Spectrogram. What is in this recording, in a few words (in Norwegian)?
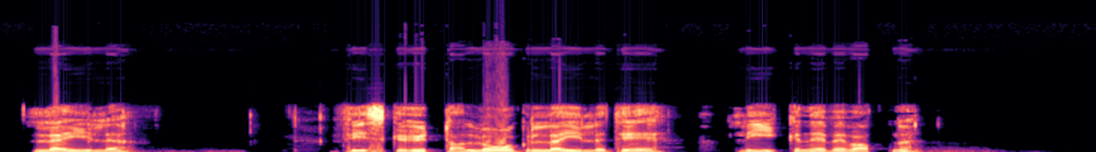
leile, Numedalsmål; lagleg, høveleg; Fiskehytta låg leile te like ne've vatne.; Adverb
